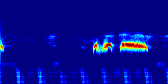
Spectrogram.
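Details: Spotted dove in thổ đồng voice giving a thúc gù phrase: two quick wavering coos, then one sustained, slightly falling hoot, after a quiet start with soft low ticks.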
